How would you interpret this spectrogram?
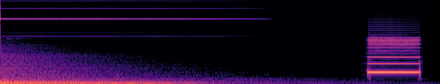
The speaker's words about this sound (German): ist am Telefon und versucht, Norbert Siegmund zu erreichen. Das ist einer von den Journalisten, von denen wir vorhin gesprochen haben.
